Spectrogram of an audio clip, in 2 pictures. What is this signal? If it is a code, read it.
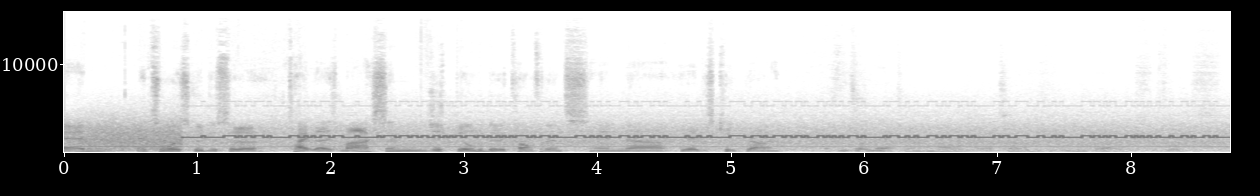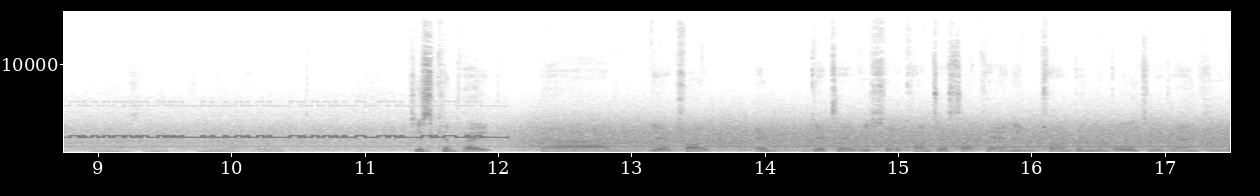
RTTY (45.45 baud, 170 Hz shift), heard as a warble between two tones, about 1850 Hz centre, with radio static and a steady whistle near 730 Hz. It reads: NAME IS JEAN, QTH GRAZ, LOC BR77HI BR77HI. HOW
